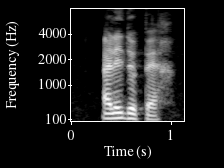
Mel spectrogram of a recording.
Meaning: to go hand in hand
- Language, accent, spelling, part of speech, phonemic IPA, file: French, France, aller de pair, verb, /a.le d(ə) pɛʁ/, LL-Q150 (fra)-aller de pair.wav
